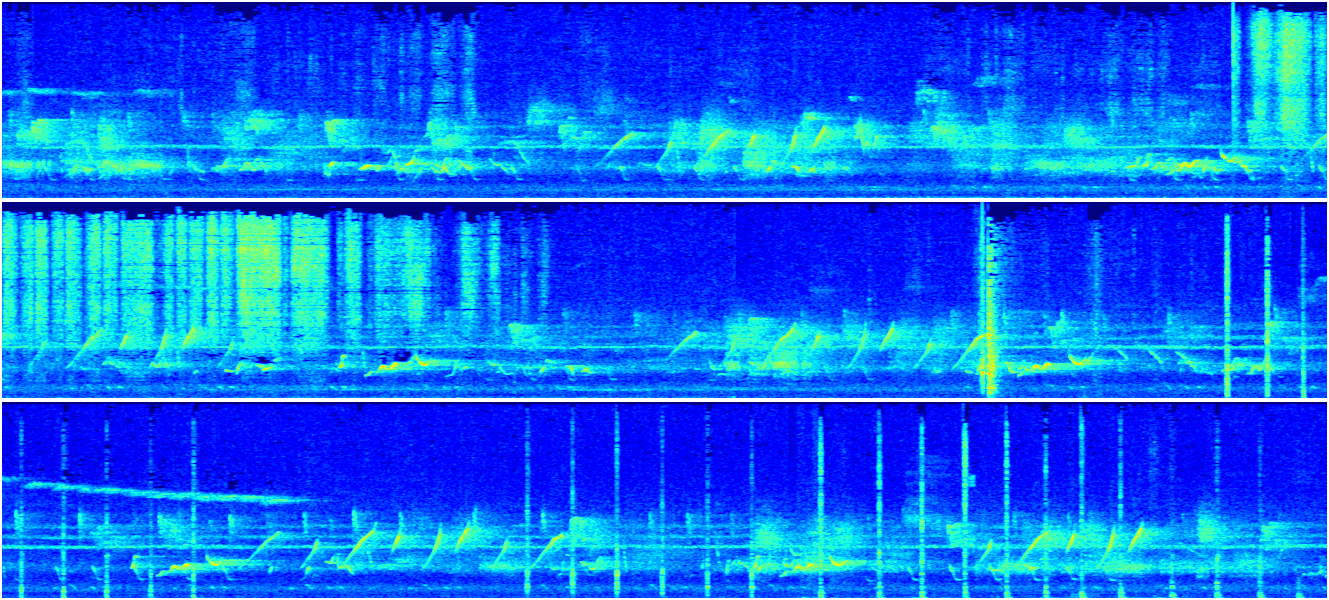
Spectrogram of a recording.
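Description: Birds chirping throughout. About halfway through comes one sharp knock, then from about two-thirds in a run of sharp wooden knocks, two or three a second, as a wooden mallet drives bamboo stakes into the ground.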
